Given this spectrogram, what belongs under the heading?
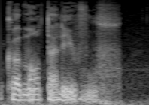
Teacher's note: it's a question, so raise a little bit your voice at the end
